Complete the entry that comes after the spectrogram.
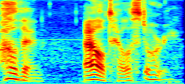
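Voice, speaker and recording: A man reading the part of an earnest little girl who tells a pointed story in a demure, deliberate way. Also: medium pitch, animated, fairly bright tone, slight background noise, natural voice.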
